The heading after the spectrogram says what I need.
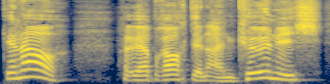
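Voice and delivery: very high, loud parroting hyena; Banzai echoing. A narrator's reading. Hyena echoing his companion, very high and loud. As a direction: squawk it back eagerly. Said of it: "echote Banzai".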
